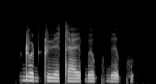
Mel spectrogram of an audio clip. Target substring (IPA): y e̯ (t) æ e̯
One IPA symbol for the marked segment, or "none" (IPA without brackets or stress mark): t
